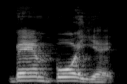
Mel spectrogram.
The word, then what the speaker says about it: Bamgboye: Um, I think bamboo does so at a higher level and it's bamboo boy. There you go. Just so y'all know, the G is silent.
